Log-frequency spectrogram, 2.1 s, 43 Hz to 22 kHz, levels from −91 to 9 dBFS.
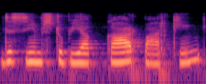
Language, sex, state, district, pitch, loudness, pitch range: English, female, Karnataka, Bangalore, 225 Hz, -16 LUFS, 215-235 Hz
